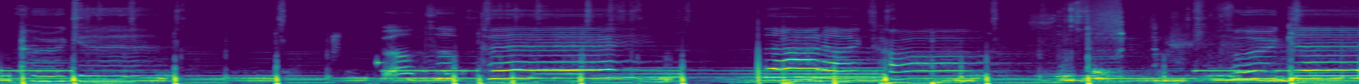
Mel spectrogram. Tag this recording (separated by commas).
Sad music, Music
